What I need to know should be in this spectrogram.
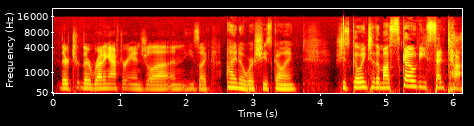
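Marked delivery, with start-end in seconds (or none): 2.6-6.1 put-on British accent, stressing the word "Center". Quoting an actor's movie line, Jeremy Northam's British accent. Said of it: "Jeremy Northam's British accent".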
